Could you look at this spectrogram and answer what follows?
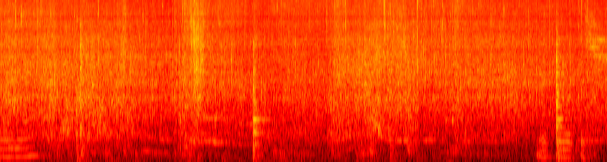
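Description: Ramen noodles stir-frying in sauce in a hot pan, a steady loud sizzle with occasional scraping stirs and clatters.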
